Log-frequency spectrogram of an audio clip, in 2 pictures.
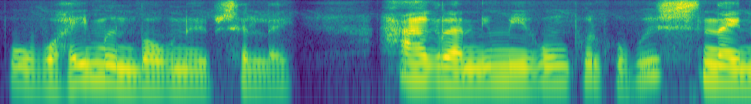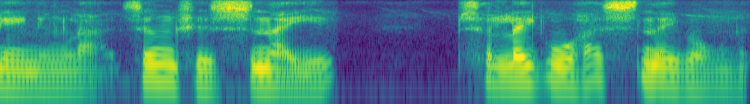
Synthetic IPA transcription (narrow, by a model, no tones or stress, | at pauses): bobɯɦajmɯnbawnɯbsɯlːaj | haɡɾanimiɡɔŋpʰɯɾkʰɯbɯsinajnajnɯŋla̰zɯŋsɯsina̰jɯ | psɯlːajɡuɦasinajbawnɯ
